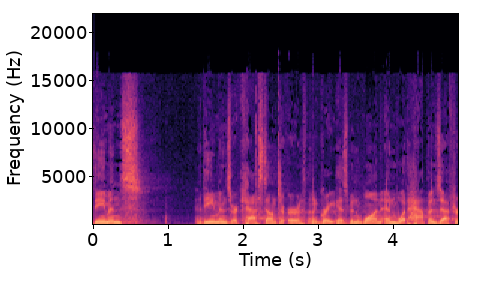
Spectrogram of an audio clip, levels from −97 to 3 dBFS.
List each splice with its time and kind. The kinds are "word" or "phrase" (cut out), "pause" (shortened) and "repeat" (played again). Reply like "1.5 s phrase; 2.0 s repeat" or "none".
1.4 s phrase; 3.2 s word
